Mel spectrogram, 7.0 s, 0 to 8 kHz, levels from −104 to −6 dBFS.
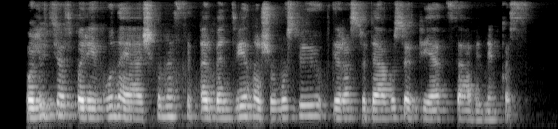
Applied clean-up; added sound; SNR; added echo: neural mask model DeepFilterNet 3.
